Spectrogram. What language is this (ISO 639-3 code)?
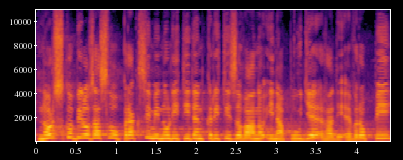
ces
